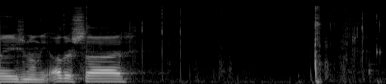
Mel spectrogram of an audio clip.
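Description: A small metal pick scrapes and taps against a plastic connector.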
